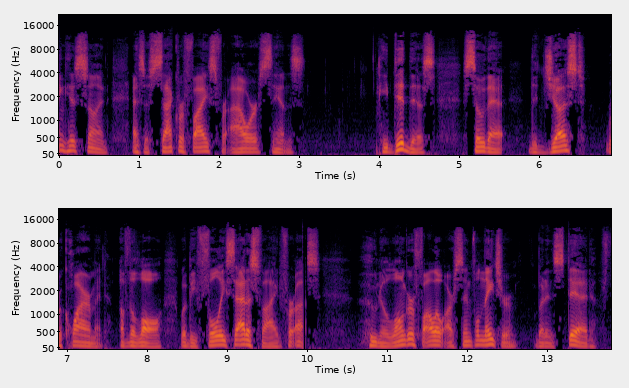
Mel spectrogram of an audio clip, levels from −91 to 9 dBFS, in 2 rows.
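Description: At 9.94 to 10.01 s, just after "be fully satisfied for", damaged data in the compressed stream makes the decoder lose sync, giving a brief chirp, squawk, click or short hole.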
